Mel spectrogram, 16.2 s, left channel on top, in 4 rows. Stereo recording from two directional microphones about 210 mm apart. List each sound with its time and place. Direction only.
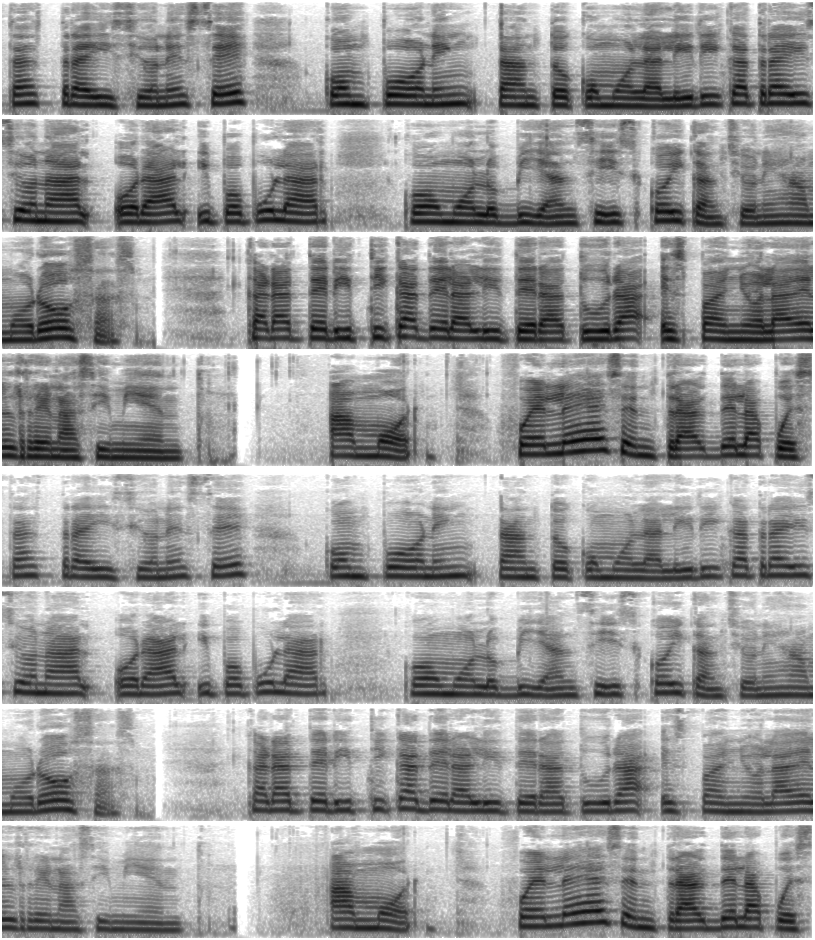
0.0 s a woman's voice: 35° left (ahead or behind)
